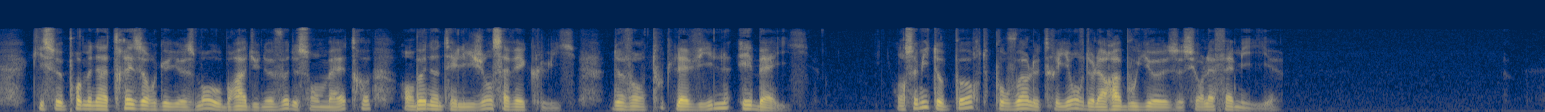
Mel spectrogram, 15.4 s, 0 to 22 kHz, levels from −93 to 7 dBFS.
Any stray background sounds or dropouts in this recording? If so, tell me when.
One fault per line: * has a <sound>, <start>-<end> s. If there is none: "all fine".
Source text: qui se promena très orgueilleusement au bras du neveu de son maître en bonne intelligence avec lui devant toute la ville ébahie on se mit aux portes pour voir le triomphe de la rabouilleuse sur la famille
all fine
